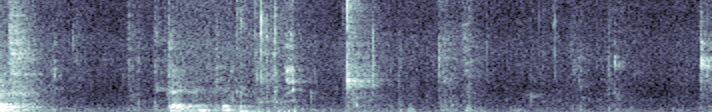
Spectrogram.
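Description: Children chewing jelly beans: faint, scattered small mouth clicks.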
